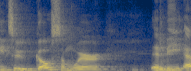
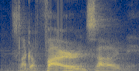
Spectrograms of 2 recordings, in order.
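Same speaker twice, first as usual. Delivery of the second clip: pirate voice with pitch dropped very low; 9 semitones lower than usual. Defining anger while speaking about Cain, sounding like a pirate. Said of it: "I don't know why I sounded like a pirate right there".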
